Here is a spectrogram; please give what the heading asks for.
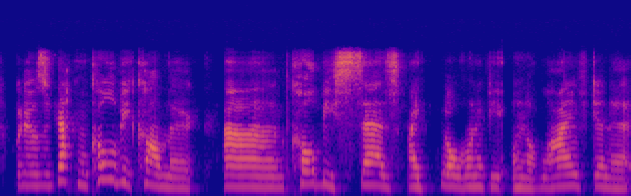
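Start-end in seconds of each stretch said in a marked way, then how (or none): none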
